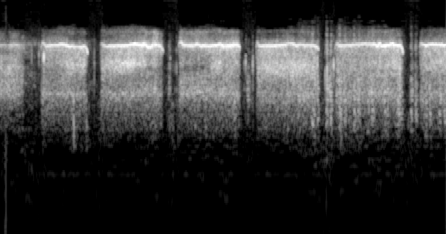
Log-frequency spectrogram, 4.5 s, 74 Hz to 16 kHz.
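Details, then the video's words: Edible-nest swiftlet roosting sound, klepek-klepek type, for luring swiftlets: nearly continuous harsh buzzy rasps with a thin whistle above, broken by brief dips about every 0.8 seconds. "Suara Inap Walet Klepek-Klepek"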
